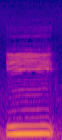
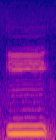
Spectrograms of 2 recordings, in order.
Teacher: It's near to close and it's front. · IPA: /i:/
